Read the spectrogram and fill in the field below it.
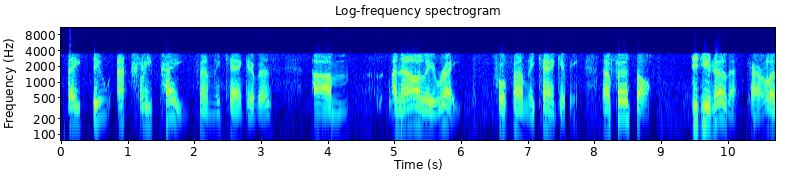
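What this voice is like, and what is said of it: British accent. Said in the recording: “everybody can tell this from our accents, are both from Britain”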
